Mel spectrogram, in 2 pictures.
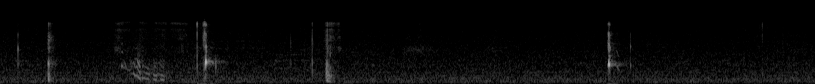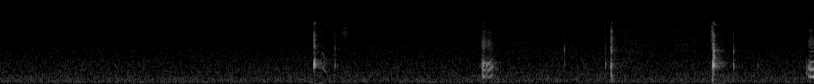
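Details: Hiccups in a newborn only a few days old, still in hospital: brief, sharp catches repeating irregularly, roughly fifteen a minute, in a quiet room.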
